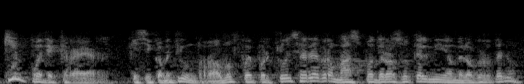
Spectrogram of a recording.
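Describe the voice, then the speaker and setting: An actor playing a calm, resigned adventurer hero in a radio serial, speaking in a measured, solemn, formal way. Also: male voice, lowish voice. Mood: wry, resigned. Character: calm, resigned turbaned adventurer hero, confessing under interrogation. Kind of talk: old radio serial acting. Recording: dull, noisy old radio recording.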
